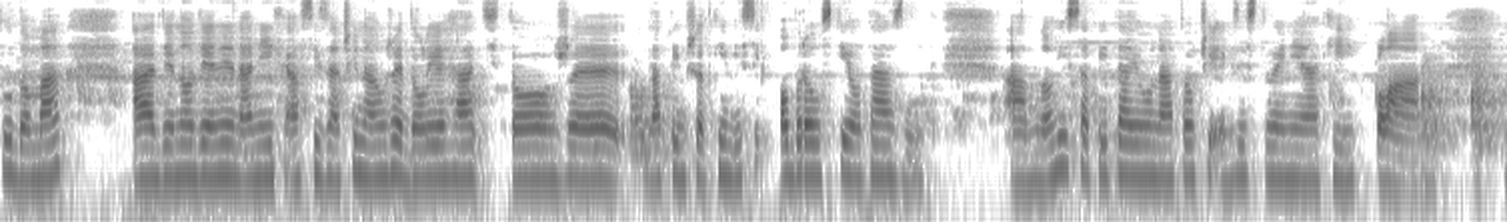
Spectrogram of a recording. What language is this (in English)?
Slovak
